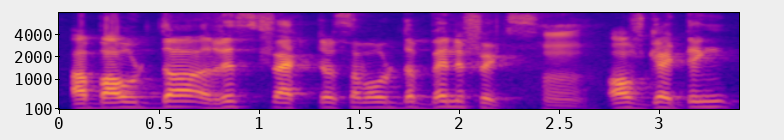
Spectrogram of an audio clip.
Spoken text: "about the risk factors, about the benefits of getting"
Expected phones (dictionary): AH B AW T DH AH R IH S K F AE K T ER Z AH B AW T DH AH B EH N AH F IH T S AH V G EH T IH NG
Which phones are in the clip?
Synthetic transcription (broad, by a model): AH B AW T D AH R IH S K F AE K T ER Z AH B AW T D AH B EH N AH F IH T S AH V G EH T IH NG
